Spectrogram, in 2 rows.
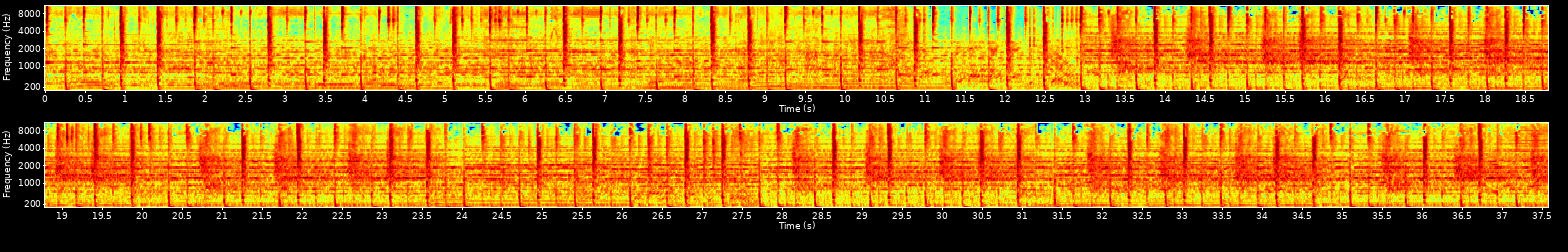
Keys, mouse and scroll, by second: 1.2 shift+click, 1.8 ctrl+g, 2.4 double click, 3.2-4.2 typing, 4.7 Return, 6.1 double click, 8.7 ctrl+=, 8.9 ctrl+=, 9.2 space, 10.1 ctrl+=, 10.5 space, 11.7 ctrl+=, 12.5 space, 13.5 ctrl+=, 14.7 p, 17.6 alt+click, 17.7 double click, 18.3 right click, 19.2 Return, 22.2-22.5 typing, 23.4 alt+click, 26.5 double click, 30.7 double click, 30.8 ctrl+-, 31.1 ctrl+-, 31.3 ctrl+-, 31.6 ctrl+-, 31.8 ctrl+-, 33.3 ctrl+=, 33.5 ctrl+=, 33.7 space, 34.4 ctrl+=, 34.7 ctrl+=, 34.9 space, 35.8 p.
